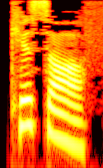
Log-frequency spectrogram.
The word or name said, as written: kiss-off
